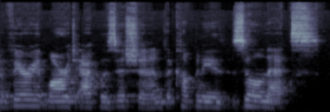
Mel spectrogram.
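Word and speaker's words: Xilinx: acquisition the company zilnex i'm saying that correctly so maybe talk a little bit about how that fed into your strategy how that continues to help you be competitive uh in this in this marketplace yeah absolutely and uh mary i'm going to correct you a little bit it's not zy links but i understand it's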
